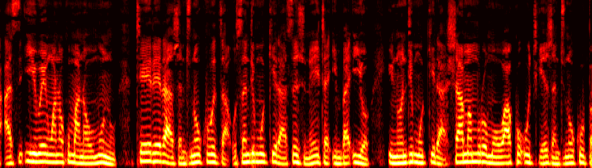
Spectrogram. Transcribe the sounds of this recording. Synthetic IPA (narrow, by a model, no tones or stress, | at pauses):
asiʔiwe̞mwanako̞manawomun̤utʰe̞ːɾe̞raʐandino̞kud͡zaʔusandimukiɾase̞ʐino̞itaʔimbaʔijo̞ | ino̞ndimukiɾaʃamamuɾo̞mo̞wako̞ʔud͡ʒɡe̞ʐandino̞kuːpa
